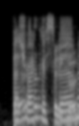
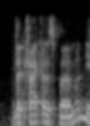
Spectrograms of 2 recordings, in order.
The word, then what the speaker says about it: Batrachospermum: It is Batrachospermum. Batrachospermum? – Yeah, that's pretty good. Yeah. – Batrachospermum, yeah.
